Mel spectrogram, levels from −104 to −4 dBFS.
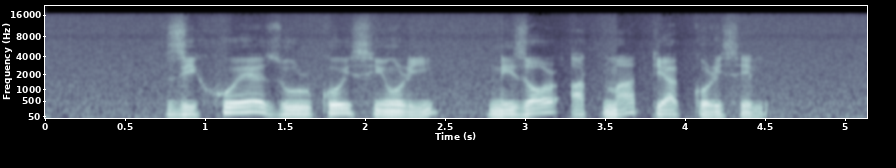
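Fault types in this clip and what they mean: Gain pumping: The input gain is likely set far too high for the microphone, so a fast limiter keeps clamping down on every loud syllable and letting go in the pauses. Throughout the clip the level swings by roughly 10 dB. The room noise sits about 33 dB below the speech. The speech comes out squashed, with loud and soft parts pressed close together.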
